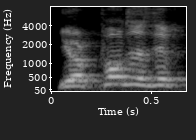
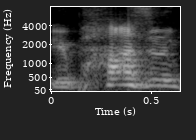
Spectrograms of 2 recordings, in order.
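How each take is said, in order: First: Hammed-up French accent on positive. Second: Said in the usual way. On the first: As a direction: slip into a playful French accent. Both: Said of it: "I gotta stop".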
